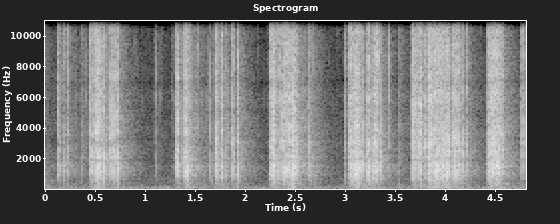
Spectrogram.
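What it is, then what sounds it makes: Velcro hook-and-loop tape being ripped apart. Overlapping white nylon hook-and-loop (Velcro) strips, the top strip peeled off and repositioned by hand, with the audio slowed down. Repeated bursts of bright, crackly ripping, each tearing sound lasting under a second, come in several separated bouts with brief quiet gaps between them.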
